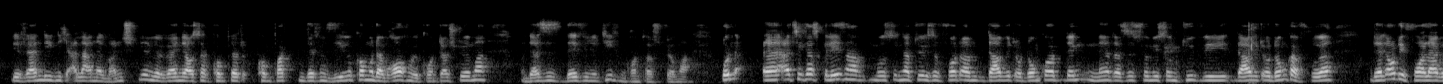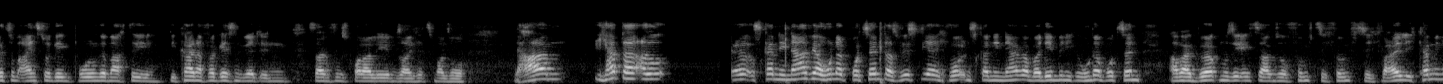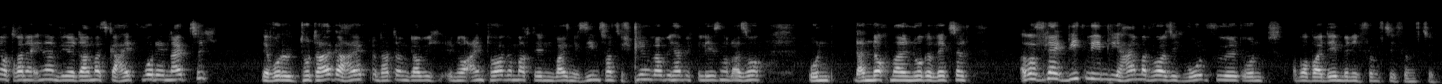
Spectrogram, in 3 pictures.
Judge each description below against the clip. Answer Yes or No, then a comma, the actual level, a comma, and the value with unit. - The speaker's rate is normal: No, fast, 240 wpm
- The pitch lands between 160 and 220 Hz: Yes, high, 190 Hz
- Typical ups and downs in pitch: Yes, average, 3.2 semitones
